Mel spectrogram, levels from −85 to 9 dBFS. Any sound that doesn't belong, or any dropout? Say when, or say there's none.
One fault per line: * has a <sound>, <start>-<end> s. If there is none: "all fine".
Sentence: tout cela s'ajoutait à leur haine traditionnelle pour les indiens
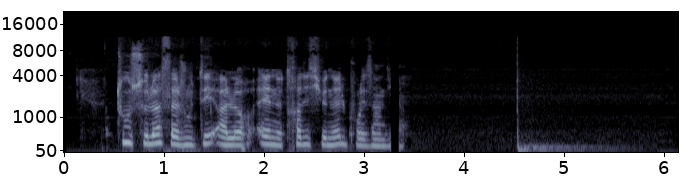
* has a dropout, 3.3-3.4 s
* has a thud, 4.5-5.8 s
